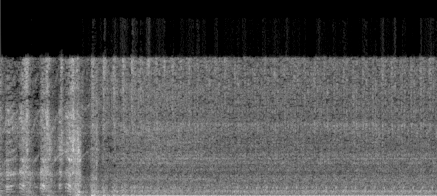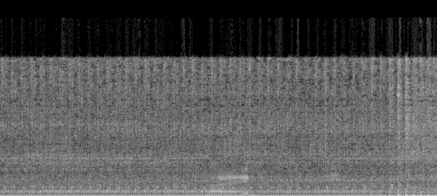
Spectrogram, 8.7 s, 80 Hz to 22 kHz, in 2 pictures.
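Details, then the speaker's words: 2024 Harley-Davidson Road Glide V-twin in limp mode, check engine light on: lumpy uneven low thump with a missing beat, poor revving, barely any power; running on one cylinder from faulty coil harness wiring. "You turn it on, you'll see that the check engine light remains on, and then in addition, when you try to use the gas, it's running on one cylinder."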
